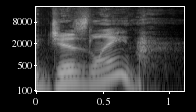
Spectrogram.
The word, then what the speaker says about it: Ghislaine: I'm telling you, Ghislaine. Right. Jizz, like the word jizz.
